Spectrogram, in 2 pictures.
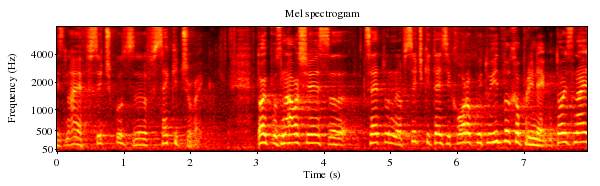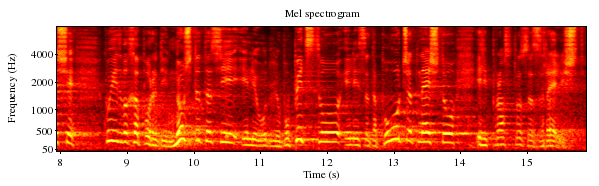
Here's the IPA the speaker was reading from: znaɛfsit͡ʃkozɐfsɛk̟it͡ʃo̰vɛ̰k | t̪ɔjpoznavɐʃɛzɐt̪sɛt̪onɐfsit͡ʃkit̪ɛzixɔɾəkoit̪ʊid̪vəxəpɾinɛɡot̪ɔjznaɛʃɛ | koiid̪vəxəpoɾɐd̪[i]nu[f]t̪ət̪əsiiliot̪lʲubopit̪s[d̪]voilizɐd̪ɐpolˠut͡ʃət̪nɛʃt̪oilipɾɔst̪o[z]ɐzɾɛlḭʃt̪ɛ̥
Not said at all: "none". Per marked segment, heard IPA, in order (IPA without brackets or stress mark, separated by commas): i, ʃ, t̪, z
